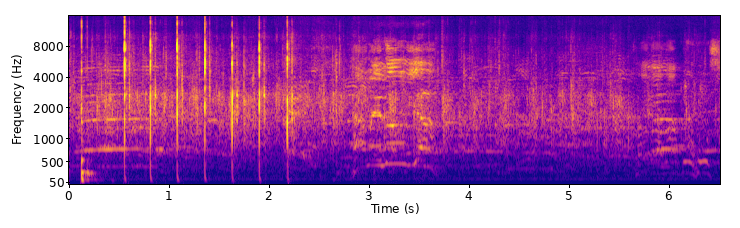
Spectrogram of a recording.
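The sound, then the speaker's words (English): An audience claps their hands to give God praise: a steady run of sharp, evenly spaced claps gives way to looser, continuous applause, with voices calling out faintly beneath it. “Somebody clap your hands and give God praise for what he's about ready to do.”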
